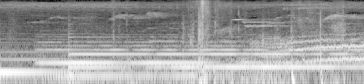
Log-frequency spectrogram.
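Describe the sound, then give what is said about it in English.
A few faint, high chirps from a small bird, probably a sparrow, come from a short distance over a steady background drone, with a soft knock partway through. “I don't know if it's a sparrow or.”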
